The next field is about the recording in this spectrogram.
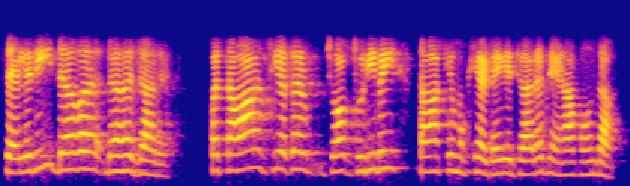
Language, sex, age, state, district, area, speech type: Sindhi, female, 30-45, Gujarat, Surat, urban, conversation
